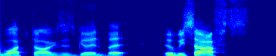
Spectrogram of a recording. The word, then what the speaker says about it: Ubisoft: Gonna be Ubisoft, or how do you even pronounce it? Ubisoft. What do you guys say? Boobisoft. Okay. Perfect. Ubisoft.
